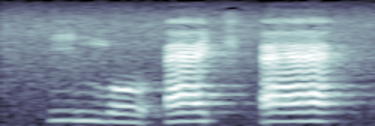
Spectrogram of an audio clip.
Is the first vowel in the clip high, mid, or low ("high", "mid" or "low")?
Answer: high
